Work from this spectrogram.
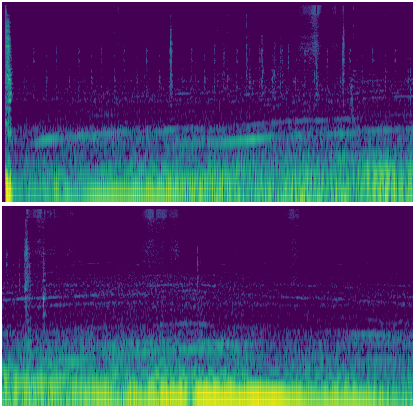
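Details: Failing AC compressor bearing: a constant, uncomfortable high whine over the engine rumble whenever the engine runs, at all RPMs, rising and falling with revs like a supercharger and noticeable when accelerating.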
